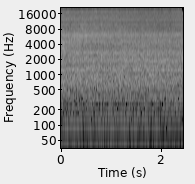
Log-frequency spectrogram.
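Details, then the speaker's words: 1956 Chevy V8 with a freshly rebuilt Rochester carburetor, still cold, idling in drive with the idle raised slightly: slightly uneven, loping beat, a mild rough idle while still warming up. "It gets good. Still seems a little rough, but it's still cold, right?"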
